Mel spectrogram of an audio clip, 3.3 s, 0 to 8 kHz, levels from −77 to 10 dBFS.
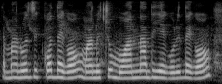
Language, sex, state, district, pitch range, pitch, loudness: Chakma, female, Tripura, Dhalai, 220-240 Hz, 230 Hz, -15 LUFS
